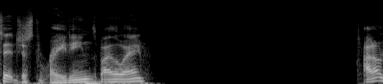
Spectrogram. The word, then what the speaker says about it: RTINGS: I know there's no A, but I've always pronounced it ratings. And I think that's how you're supposed to pronounce it.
